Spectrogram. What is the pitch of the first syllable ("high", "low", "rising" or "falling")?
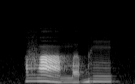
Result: falling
